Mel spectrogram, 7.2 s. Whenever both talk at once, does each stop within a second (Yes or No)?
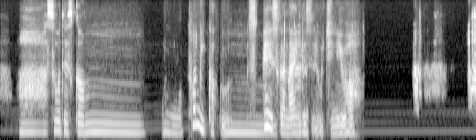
No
